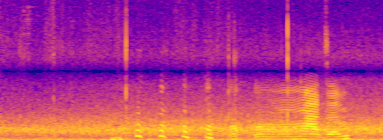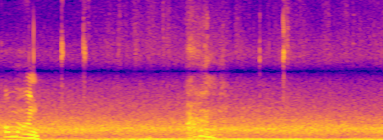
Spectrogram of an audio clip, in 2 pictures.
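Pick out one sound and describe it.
A dog whines in short high-pitched bursts.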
